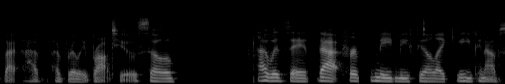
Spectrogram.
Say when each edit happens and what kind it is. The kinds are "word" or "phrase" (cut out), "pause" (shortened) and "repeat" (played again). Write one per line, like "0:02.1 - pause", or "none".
0:01.1 - word
0:03.1 - word
0:03.6 - word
